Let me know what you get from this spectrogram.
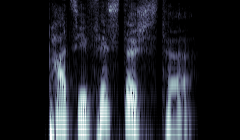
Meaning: inflection of pazifistisch: 1. strong/mixed nominative/accusative feminine singular superlative degree 2. strong nominative/accusative plural superlative degree
- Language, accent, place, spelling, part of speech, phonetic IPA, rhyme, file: German, Germany, Berlin, pazifistischste, adjective, [pat͡siˈfɪstɪʃstə], -ɪstɪʃstə, De-pazifistischste.ogg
